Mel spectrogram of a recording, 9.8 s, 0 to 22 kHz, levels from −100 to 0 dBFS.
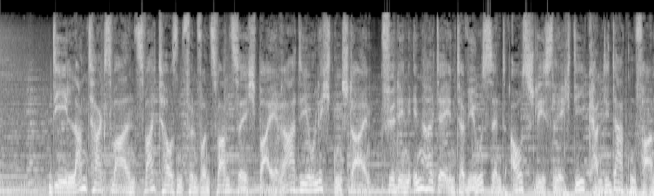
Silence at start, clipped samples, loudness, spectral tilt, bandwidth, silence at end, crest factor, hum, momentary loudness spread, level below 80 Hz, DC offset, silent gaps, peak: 0 s; under 0.1%; -10 LUFS; -4.5 dB/octave; 17 kHz; 0 s; 10 dB; none; 2 LU; -22 dBFS; 0.8%; none; 0 dBFS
